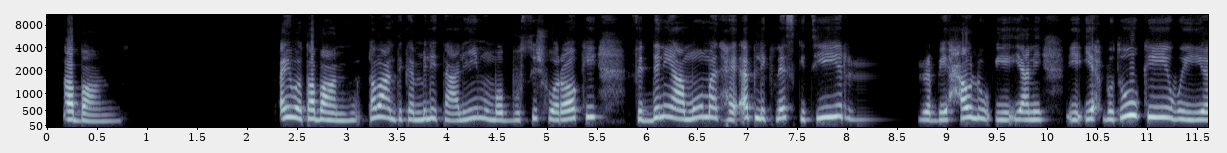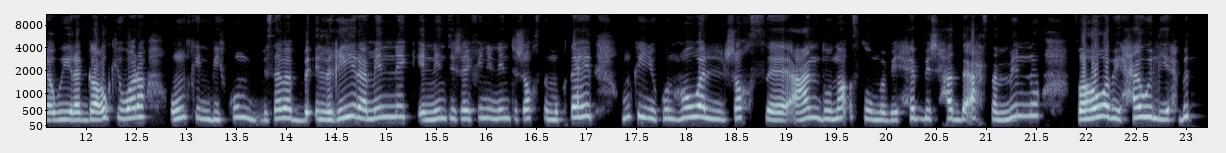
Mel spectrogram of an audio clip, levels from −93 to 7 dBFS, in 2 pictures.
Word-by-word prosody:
طبعًا. 195 -5 0 1.6
أيوه 285 +1 +3
طبعًا، 220 -5 +1
طبعًا 285 -2 +1
تكمِّلي 245 +2 -2
تعليم 245 +4 -4
وما 220 -2 -1
تبُصّيش 220 +6 -10
وراكِ، 245 +3 +2 0.5
في 240 - -4
الدنيا 285 +7 0
عمومًا 280 +4 +1
هيقابلِك 260 +3 -1
ناس 285 +2 -1
كتير 275 +4 +1 0.6
بيحاولوا 240 +5 0
ي 225 +2 -4
يعني 230 0 +1 0.2
ي 225 - -5
يحبطوكِ 290 +7 +3
وي 245 -7 +2
ويرجّعوكِ 230 +3 +3
ورا 280 +4 +3 0.2
وممكن 270 0 -1
بيكون 245 +4 -3
بسبب 220 0 0
الغيرة 260 +6 +2
منِّك 310 +4 -1
إن 225 +2 +1
أنتِ 270 +1 -2
شايفين 255 +2 -3
إن 260 -1 -3
أنتِ 265 -1 -5
شخص 260 +1 -3
مجتهد، 300 +8 +1 0.3
ممكن 310 +4 -4
يكون 260 -2 -3
هو 295 +6 +2
اللي 255 -6 +2
شخص 280 +5 -5
عنده 245 +4 +2
نَقْص 290 +2 -3
وما 225 -3 -2
بيحبّش 255 +4 -5
حد 260 -2 0
أحسن 245 -4 -1
منّه، 335 +9 -3 0.4
فهو 285 +7 +7
بيحاول 280 0 +2
يحبِطِك 245 +6 -2
255 Hz, 130 wpm, -22 LUFS, 230-285 Hz, 1.6 s, فهو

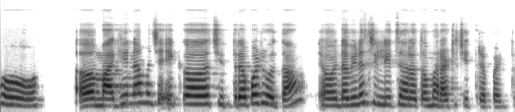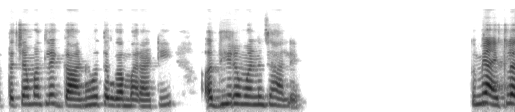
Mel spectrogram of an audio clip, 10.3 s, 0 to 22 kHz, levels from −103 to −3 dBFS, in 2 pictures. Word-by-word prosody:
हो. 260 -6 +4 0.5
अ, 235 +2 +7
मागे 240 +6 +4
ना 325 +1 0
म्हणजे 335 -2 -6
एक - - -13 0.3
चित्रपट 280 +2 +2
होता. 285 -1 +2 0.5
नवीनच 285 +7 -1
रिलीज 275 -3 -7
झाला 260 -3 +1
होता 240 0 -2
मराठी 215 +3 -2
चित्रपट. 210 -3 -9
तर 205 +4 -33
त्याच्यामधलं 295 +4 -4
एक 295 - -12
गाणं 240 +1 +3
होतं 275 -1 -1
बघा 245 0 +3
मराठी, 220 +5 -6 0.4
अधिर 295 +5 0
मन 285 -1 -2
झाले. 260 -4 -6 1.7
तुम्ही 300 +4 +2
ऐकलं 310 +4 +4
270 Hz, 150 wpm, -24 LUFS, 240-295 Hz, 1.7 s, अ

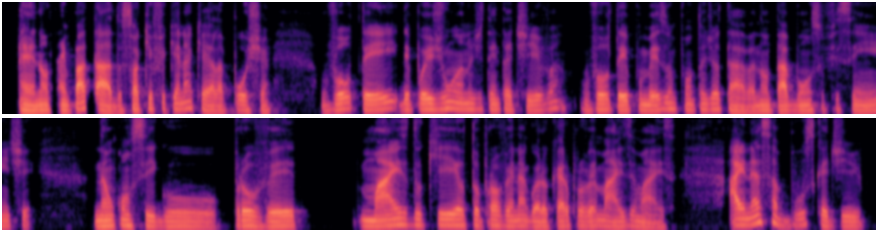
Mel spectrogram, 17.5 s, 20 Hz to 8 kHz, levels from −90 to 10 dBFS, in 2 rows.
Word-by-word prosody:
É, 100 -2 +3
não 100 +1 +3
está 100 0 -3
empatado. 85 -3 +5
Só 90 +4 +1
que 105 +5 -3
eu - - -7
fiquei 115 - -3
naquela: 100 -8 0
poxa, 90 0 -4 0.5
voltei 110 +5 +1
depois 110 +1 +1
de 110 +3 -3
um 130 0 +1
ano 115 -1 0
de 110 0 -8
tentativa, 105 +3 -4
voltei 100 0 +1
para 100 +1 -9
o - - 0
mesmo 100 +5 +1
ponto 110 -1 -5
onde 110 +1 -2
eu - - +2
estava, 85 -6 -2
não 95 +2 -1
tá 95 0 +3
bom 95 0 -2
o - - -1
suficiente. 100 0 -6 0.6
Não 100 +1 +3
consigo 95 -4 -1
prover 100 -1 +3 0.6
mais 110 +4 +4
do 115 0 -3
que 115 +2 -6
eu 115 -1 +4
estou 110 0 -2
provendo 105 +1 -1
agora, 95 -2 +1
eu - - -3
quero 100 +1 0
prover 100 0 -2
mais 95 -1 -2
e - - -4
mais. 85 -3 -5 0.5
Aí 120 +1 +7
nessa 150 +7 +1
busca 110 +1 -4
de 95 -1 -4
100 Hz, 170 wpm, -24 LUFS, 95-110 Hz, 0.6 s, Aí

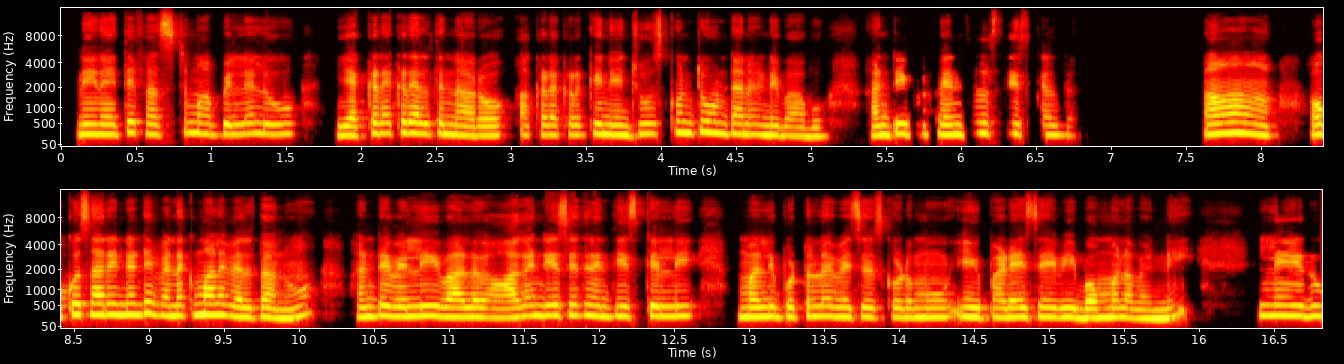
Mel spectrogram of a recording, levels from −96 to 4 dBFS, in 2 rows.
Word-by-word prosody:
నేనైతే 235 +1 0
ఫస్ట్ 235 +3 -2
మా - - -2
పిల్లలు 240 0 -1 0.5
ఎక్కడెక్కడ 255 +4 -1
ఎళ్తున్నారో, 220 -4 0 0.2
అక్కడక్కడికి 225 +2 -4
నేను 225 -1 0
చూసుకుంటూ 260 +3 -2
ఉంటానండి 235 -3 0
బాబు. 195 -1 -3 0.4
అంటే 220 +2 +1
ఇప్పుడు 225 -1 -12
పెన్సిల్స్ 245 +3 -1
తీసుకెళ్తా 225 -2 -6 1.0
ఆ! - - +6 0.7
ఒక్కోసారి 275 +3 +3
ఏంటంటే, 270 +2 +3
వెనకమాలే 265 +2 +3
వెళ్తాను. 210 -3 +2 0.4
అంటే 230 +2 +2
వెళ్లి 235 +2 +2
వాళ్లు 220 0 +4 0.2
ఆగం 240 +4 +1
జేసేది 255 0 0
నేను 230 -2 -1
తీసుకెళ్లి 235 0 0 0.4
మళ్లీ 225 +1 +3
బుట్టలో 235 +1 0
వేసేసుకోవడం. 215 -1 -1 0.3
ఇవి 220 -1 +3
పడేసేవి, 215 0 +2
బొమ్మలవన్నీ. 205 0 +2 0.6
లేదు. 245 -1 +1
230 Hz, 120 wpm, -25 LUFS, 215-245 Hz, 1.0 s, ఆ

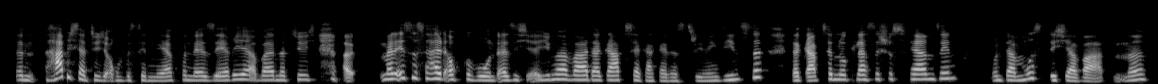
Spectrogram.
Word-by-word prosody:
dann 205 -2 -4
habe 320 - +7
ich 335 - -5
natürlich 200 -5 -2
auch - - -6
'n 180 - -7
bisschen 185 0 -7
mehr 175 +2 -2
von 200 +2 -7
der 190 0 0
Serie, 195 +5 0
aber 200 0 +1
natürlich, 210 +2 -5 0.2
a - - +3 0.3
man 245 +3 +3
ist 290 - 0
es 290 -3 -1
halt 265 0 +5
auch 220 -1 0
gewohnt, 190 -5 -1
als 190 +1 +1
ich, 205 -1 -7
äh, - - -4
jünger 225 +2 +2
war, 210 0 +6
da 200 0 +2
gab's 200 +1 +1
ja 195 - 0
gar 170 -1 -5
keine 165 -1 -6
Streamingdienste, 185 - -3 0.3
da 185 - +3
gab's 180 +3 +4
ja 240 - +2
nur 225 -1 -1
klassisches 230 +2 -2
Fernsehen 240 +4 +2 0.3
und 195 +1 -6
da 195 - +5
musste 275 +3 -3
ich 195 - -1
ja 165 -3 +2
warten, 155 0 -1
ne? 210 +6 -1
205 Hz, 230 wpm, -24 LUFS, 185-230 Hz, 0.3 s, habe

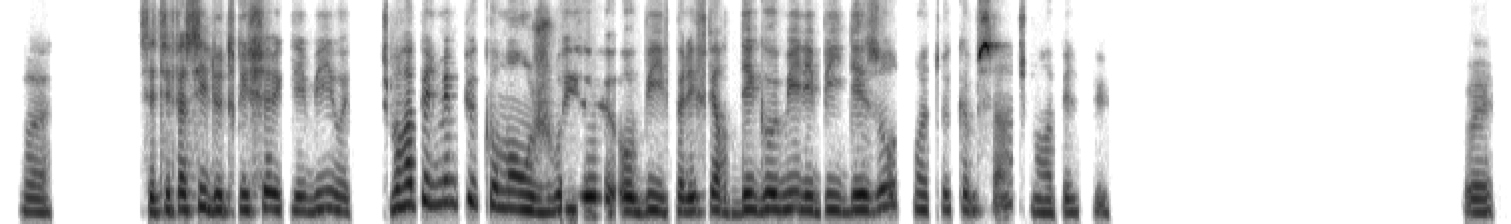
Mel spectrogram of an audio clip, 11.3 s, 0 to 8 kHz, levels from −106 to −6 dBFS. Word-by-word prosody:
Ouais. 175 -3 -6 0.7
C'était 185 +2 -2
facile 215 +2 +1
de 205 - +3
tricher 205 +3 -1
avec 210 -2 +1
les 190 -1 -3
billes, 210 +3 -4
oui? 185 - -5 0.2
Je - - -10
m'en 235 - +2
rappelle 275 +1 +1
même 295 -1 -4
plus 335 0 -1
comment 225 -6 -1
on 200 - +4
jouait, 180 +2 -1 0.2
heu, 380 -1 +3
aux 190 -1 +4
billes. 190 +1 -2
Fallait 185 0 0
faire 195 -1 -3
dégommer 210 +5 +1
les 195 -1 0
billes 200 +2 -4
des 205 +3 +2
autres 240 - -4
ou - - -6
un - - -2
truc 205 0 -10
comme 200 -2 -7
ça? 195 - +10
Je - - -11
m'en 170 - -5
rappelle 175 +1 -7
plus. 90 -2 -13 2.7
Oui. 175 +2 -5
205 Hz, 195 wpm, -22 LUFS, 185-220 Hz, 2.7 s, ça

